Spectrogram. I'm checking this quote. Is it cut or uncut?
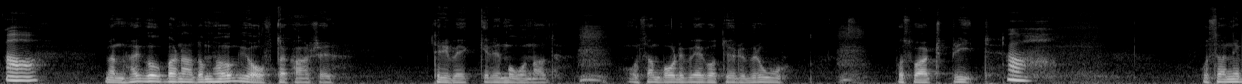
uncut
